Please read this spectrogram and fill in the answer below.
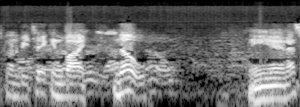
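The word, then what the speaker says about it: Ngo: Big ball carrier straight away head running is going to be taken by No. And that's how his name's pronounced. It's like N-O, and No. Spelled N-G-O, but it's pronounced No.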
